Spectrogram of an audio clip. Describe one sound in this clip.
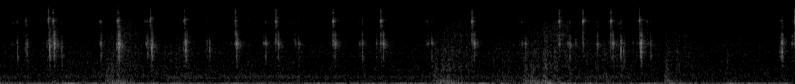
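A small motorbike engine putters along steadily.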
